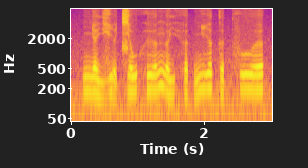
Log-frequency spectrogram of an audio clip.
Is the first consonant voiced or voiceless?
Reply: voiced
